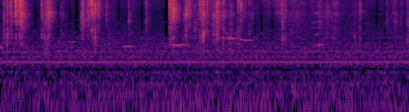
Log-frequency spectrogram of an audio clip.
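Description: Faint crinkling and rustling of a foil trading-card pack wrapper as the cards are slid out of it by hand, over a faint steady hum.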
